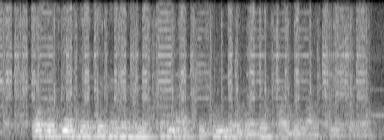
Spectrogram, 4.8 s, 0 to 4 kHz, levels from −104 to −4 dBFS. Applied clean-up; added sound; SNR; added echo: none; Printer; 11 dB; reverberation time 1.2 s.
